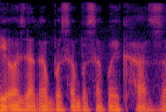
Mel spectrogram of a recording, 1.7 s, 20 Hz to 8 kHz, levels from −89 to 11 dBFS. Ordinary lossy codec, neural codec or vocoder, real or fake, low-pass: AAC, 48 kbps; none; real; 7.2 kHz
